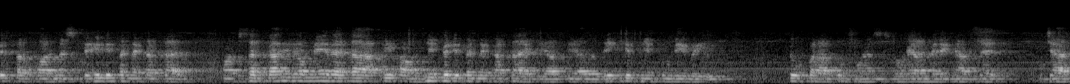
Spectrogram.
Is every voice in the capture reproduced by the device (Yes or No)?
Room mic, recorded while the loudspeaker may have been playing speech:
Yes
